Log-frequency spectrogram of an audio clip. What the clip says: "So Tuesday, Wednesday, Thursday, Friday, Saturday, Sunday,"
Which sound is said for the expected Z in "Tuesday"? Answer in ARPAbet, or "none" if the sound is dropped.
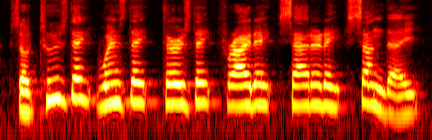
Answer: Z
